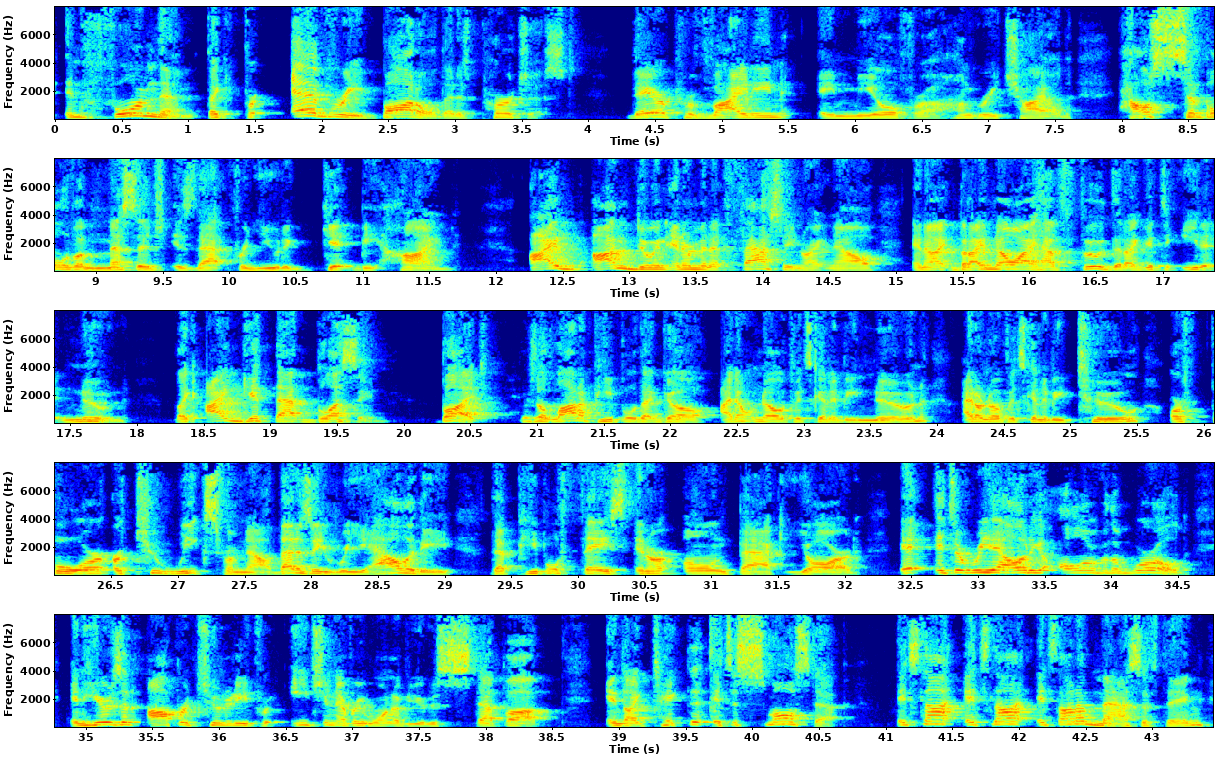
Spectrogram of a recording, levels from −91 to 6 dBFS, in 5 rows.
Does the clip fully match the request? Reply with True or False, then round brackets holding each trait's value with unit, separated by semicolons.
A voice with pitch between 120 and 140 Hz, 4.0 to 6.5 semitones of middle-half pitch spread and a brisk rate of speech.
False (135 Hz; 4.6 semitones; 190 wpm)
